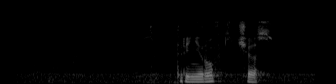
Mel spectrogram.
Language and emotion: Russian, neutral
